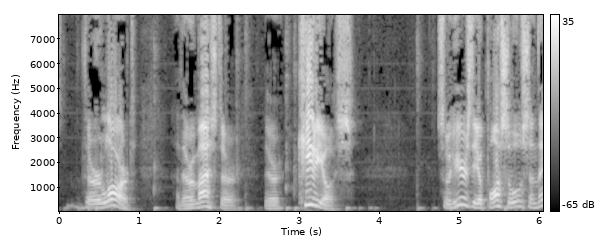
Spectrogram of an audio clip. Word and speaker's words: kurios: They use the Greek word kurios, K-U-R-I-O-S, or pronounced kurios, I believe.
